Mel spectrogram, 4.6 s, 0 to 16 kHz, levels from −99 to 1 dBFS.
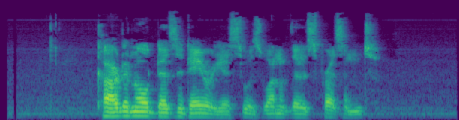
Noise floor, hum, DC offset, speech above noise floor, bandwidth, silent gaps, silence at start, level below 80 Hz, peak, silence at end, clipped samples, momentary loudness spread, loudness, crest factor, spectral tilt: -57 dBFS; none; under 0.1%; 35 dB; 11 kHz; none; 0.95 s; -68 dBFS; -2 dBFS; 0.85 s; under 0.1%; 14 LU; -23 LUFS; 22 dB; -4.5 dB/octave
